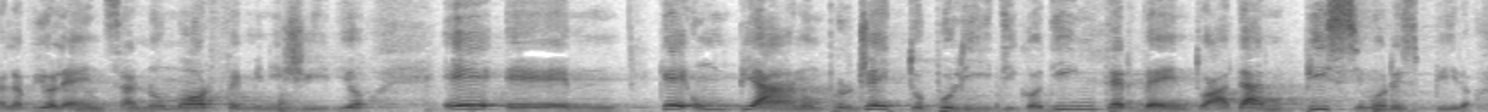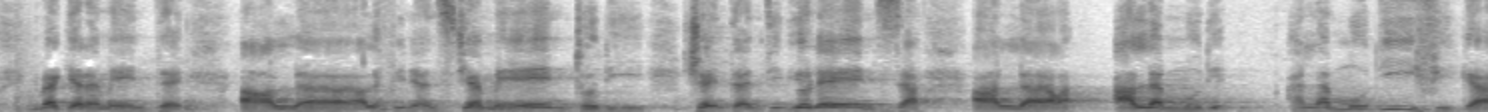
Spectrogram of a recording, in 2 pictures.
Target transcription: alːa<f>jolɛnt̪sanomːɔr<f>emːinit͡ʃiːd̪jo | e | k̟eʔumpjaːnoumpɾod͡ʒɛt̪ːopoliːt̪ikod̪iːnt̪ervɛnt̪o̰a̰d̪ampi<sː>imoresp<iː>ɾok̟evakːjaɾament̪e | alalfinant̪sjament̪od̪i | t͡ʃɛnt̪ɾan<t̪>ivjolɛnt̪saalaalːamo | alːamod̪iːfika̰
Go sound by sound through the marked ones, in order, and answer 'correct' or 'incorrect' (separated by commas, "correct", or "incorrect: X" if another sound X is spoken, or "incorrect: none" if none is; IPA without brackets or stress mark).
incorrect: v, correct, correct, correct, correct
